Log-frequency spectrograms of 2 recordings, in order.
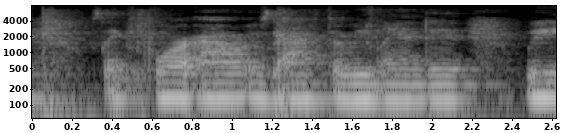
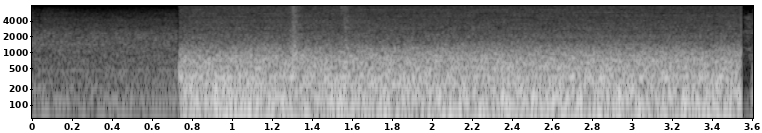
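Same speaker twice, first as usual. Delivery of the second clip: loud laugh; 12 dB louder than usual. Real, not acted. Giggles after saying so weird.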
